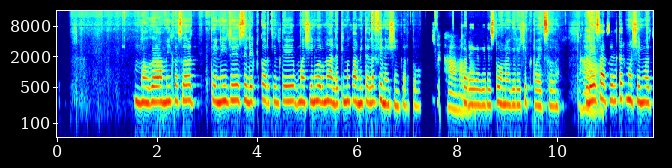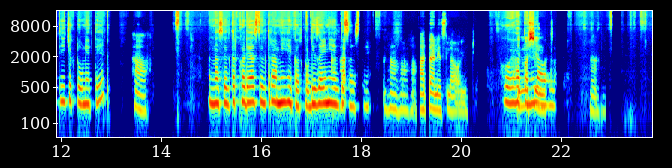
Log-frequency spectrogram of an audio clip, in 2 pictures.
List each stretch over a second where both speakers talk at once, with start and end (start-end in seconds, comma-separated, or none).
none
